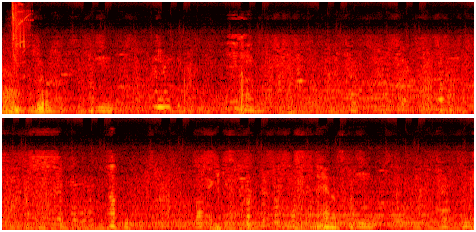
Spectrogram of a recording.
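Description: Radio static crackles and hisses steadily.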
